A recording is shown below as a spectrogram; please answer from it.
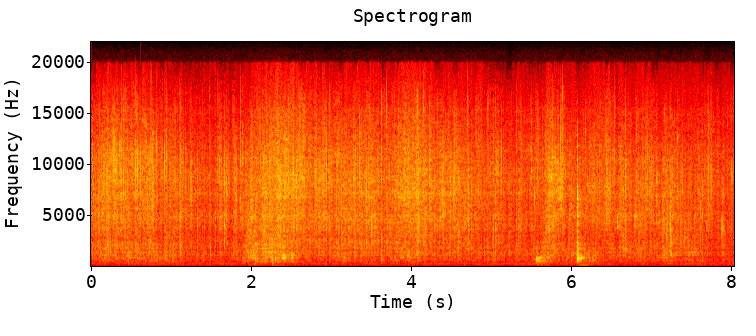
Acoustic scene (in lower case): kitchen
